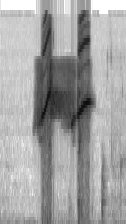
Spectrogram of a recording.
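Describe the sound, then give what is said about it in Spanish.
A shrill whistle sounds alone in the distance in a city: a rising note glides into a held tone, then a second upward swoop ends it, loud and sharp over near silence, with a faint chirp trailing after. “a lo lejos se escucha el rechinar de unas balatas corrientes de trolebús, las sirenas, los silbidos.”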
